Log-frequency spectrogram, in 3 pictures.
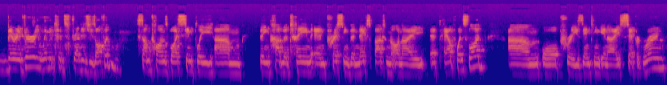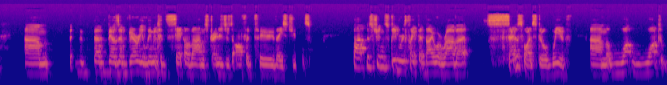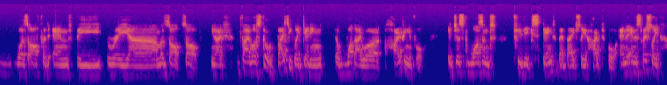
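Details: Stuttering in an adult male university lecturer who counts himself among people who stutter; real, not acted.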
